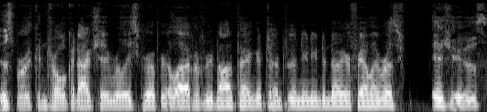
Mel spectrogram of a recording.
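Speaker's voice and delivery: fast, low, rushed ad-disclaimer voice. Imitating the warning at the end of a birth control ad: fast low ad disclaimer voice. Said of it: "the fast talking, like low voice comes into the end being like".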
